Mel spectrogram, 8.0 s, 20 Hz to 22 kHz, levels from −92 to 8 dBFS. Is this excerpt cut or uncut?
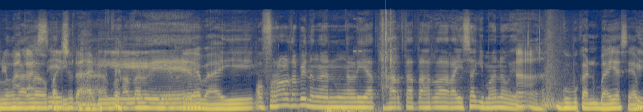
cut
